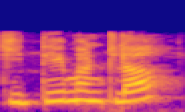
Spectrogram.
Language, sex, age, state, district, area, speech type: Marathi, female, 18-30, Maharashtra, Sangli, urban, spontaneous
